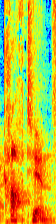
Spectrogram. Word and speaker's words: Kaftin: it's probably in episode two, you have the sequence where the Cybermat like awakens up with Victoria and Kafkin, and winds up attacking, am I getting her name right? Yeah, Kaftin, sorry. Yeah. Winds up attacking Kaftin, and then Victoria kind of has the run of the situation, is able to get the hatch open and everything.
